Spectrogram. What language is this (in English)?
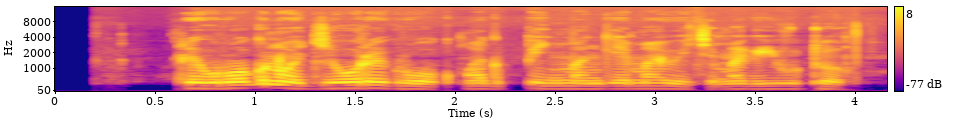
Luo (Kenya and Tanzania)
